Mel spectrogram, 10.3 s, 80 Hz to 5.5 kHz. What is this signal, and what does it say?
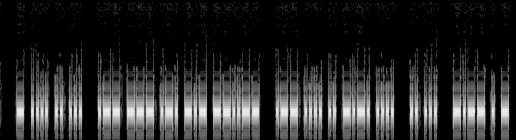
Morse code, heard as a keyed tone, about 25 wpm, 600 Hz. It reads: THIS WORK, WHICH IS YET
